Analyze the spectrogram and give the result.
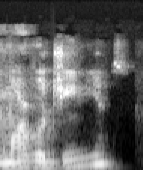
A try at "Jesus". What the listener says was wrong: Jesus. You said genius, but it is Jesus, yeah.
